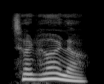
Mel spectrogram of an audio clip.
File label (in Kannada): "ಛಢಾಳ", Kannada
